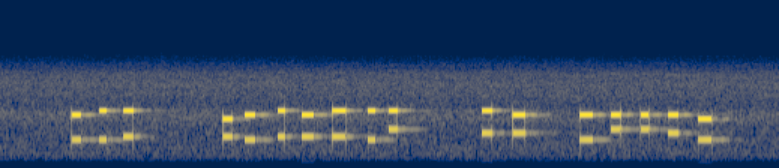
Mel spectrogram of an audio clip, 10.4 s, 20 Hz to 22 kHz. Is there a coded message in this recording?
Yes: DTMF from 1.0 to 9.5 s, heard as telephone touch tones, dialled by hand, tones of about 140 ms. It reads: 236 426563# 98 20081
